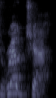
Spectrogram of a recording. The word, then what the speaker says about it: Rocha: Is it Roca or Rocha? Roca. I hate to say it wrong. It's Rocha. Rocha.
